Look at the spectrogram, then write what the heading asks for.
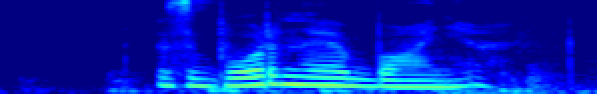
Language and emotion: Russian, neutral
